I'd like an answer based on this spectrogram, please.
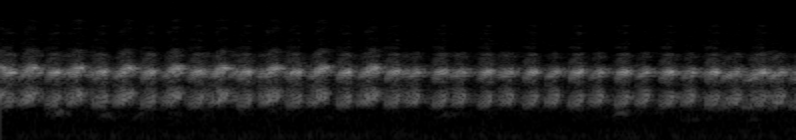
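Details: Tree frogs singing in the dark at a forest pond in North-East Italy in mid-April, quick nasal croaks in a clear rhythmic pulse, several per second, rising and falling in volume.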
